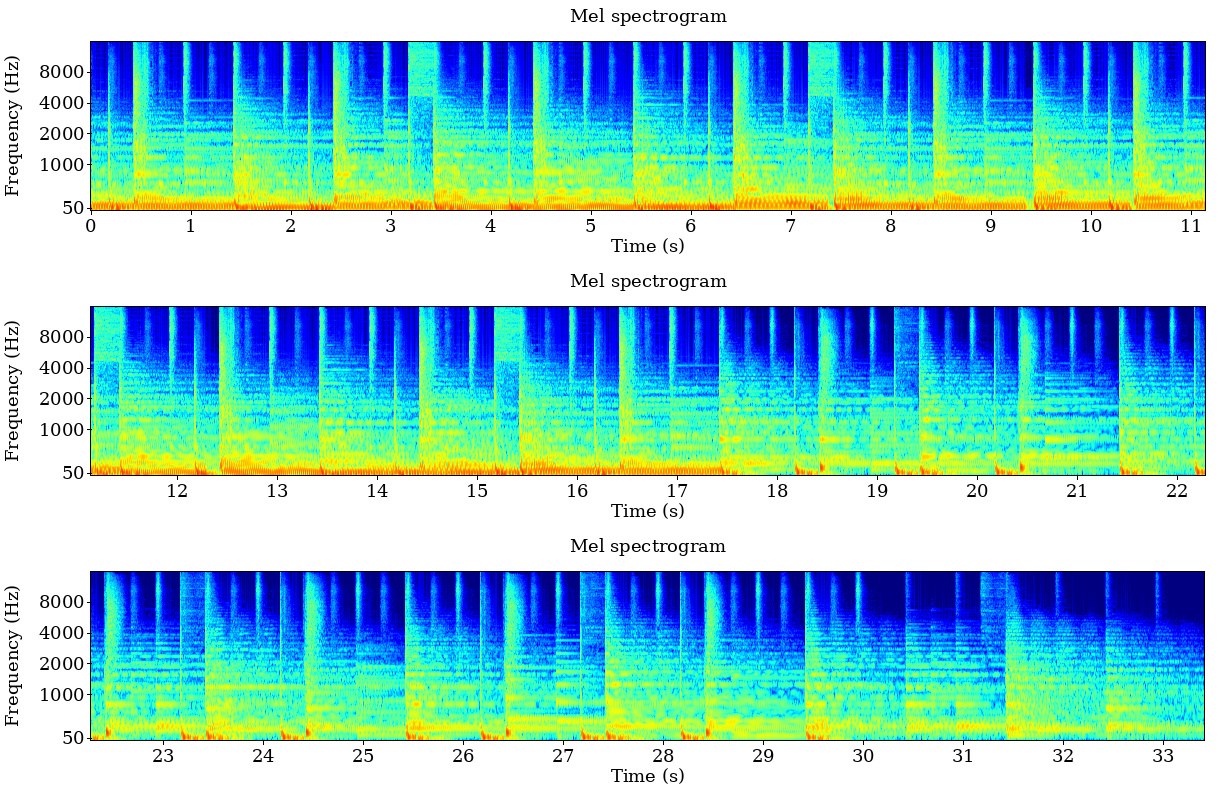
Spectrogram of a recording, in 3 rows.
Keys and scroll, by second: 4.1-7.0 typing, 5.2 ctrl+z, 10.2 Delete, 10.3 ctrl+z, 12.0 ctrl+z, 17.9 ctrl+z, 19.4 ctrl+z, 23.6 ctrl+z, 28.5 ctrl+z.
